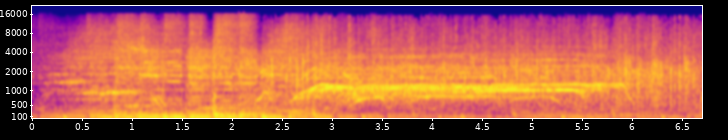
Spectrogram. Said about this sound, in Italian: Applauso a questo signore napoletano, applauso.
